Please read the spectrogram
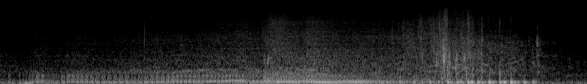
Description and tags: Ducati monster 3
DUCATI MONSTER
start, break
ntg3_zoom h4n
start, motorcycle, motorbike, motor, monster, engine, breaking, ducati, bike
